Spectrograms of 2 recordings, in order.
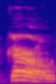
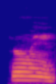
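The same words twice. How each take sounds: First: It is spoken openly with nothing before the mouth. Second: It is spoken through a hand cupped at the mouth. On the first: "say the word girl out loud" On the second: "make a little tunnel, put it up to your mouth"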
